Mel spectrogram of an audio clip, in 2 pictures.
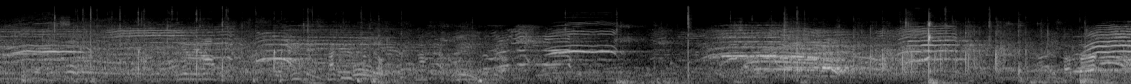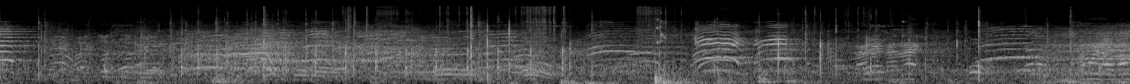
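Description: Busy sports-hall noise around a badminton court: a constant mix of voices and calls from players and onlookers, with sharp racket-on-shuttlecock hits, and shoes squeaking on the wooden floor.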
